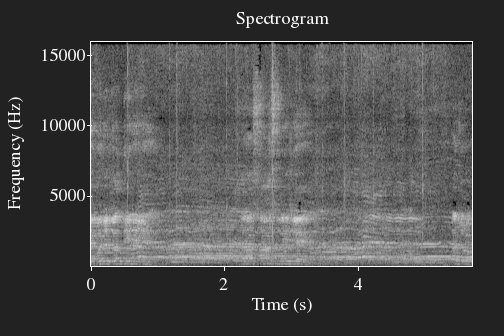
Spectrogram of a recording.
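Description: A man recites loudly through a microphone in a large echoing hall.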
